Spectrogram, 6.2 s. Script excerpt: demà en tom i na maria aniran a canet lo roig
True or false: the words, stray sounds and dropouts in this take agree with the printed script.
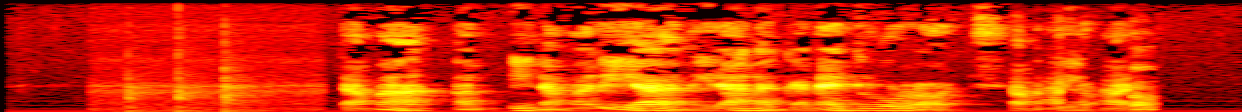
false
